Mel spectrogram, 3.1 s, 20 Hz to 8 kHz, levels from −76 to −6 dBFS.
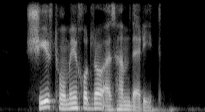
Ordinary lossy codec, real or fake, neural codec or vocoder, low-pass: Opus, 24 kbps; fake; codec, 24 kHz, 0.9 kbps, WavTokenizer, large speech release; 7.2 kHz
